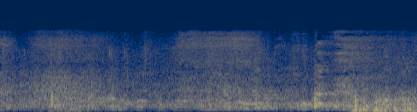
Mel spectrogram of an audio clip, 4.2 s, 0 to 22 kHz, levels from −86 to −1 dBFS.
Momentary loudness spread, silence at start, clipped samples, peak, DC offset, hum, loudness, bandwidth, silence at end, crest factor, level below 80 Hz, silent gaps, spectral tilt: 11 LU; 0 s; under 0.1%; -14 dBFS; under 0.1%; none; -37 LUFS; 7.6 kHz; 0 s; 22 dB; -48 dBFS; none; -6 dB/octave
